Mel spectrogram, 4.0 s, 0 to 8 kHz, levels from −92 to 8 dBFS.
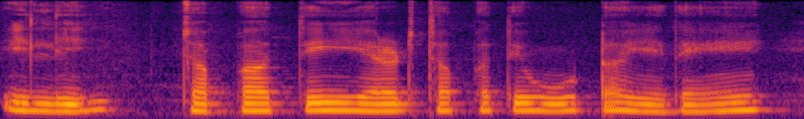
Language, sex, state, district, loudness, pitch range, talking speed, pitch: Kannada, male, Karnataka, Chamarajanagar, -19 LUFS, 135-145 Hz, 90 wpm, 140 Hz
